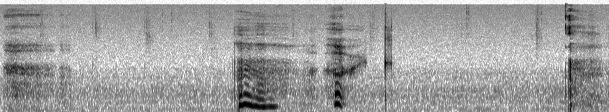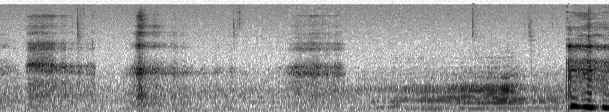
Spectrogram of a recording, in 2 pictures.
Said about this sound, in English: Ignore the cars.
